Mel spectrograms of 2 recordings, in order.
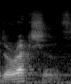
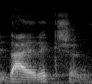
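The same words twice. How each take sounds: First: The word is said quickly and run together. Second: The word is said slowly, syllable by syllable. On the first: The speaker calls it right. "you say it kind of fast" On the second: The speaker calls it wrong. "you don't say directions"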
